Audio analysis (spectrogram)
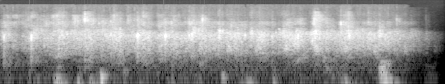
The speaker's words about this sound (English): Let's welcome Rajiv Ji to Seva International Masik Milan with a great round of applause.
